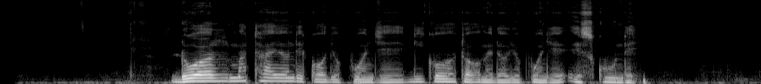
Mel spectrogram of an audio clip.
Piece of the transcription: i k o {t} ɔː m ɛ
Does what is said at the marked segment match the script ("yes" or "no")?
yes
